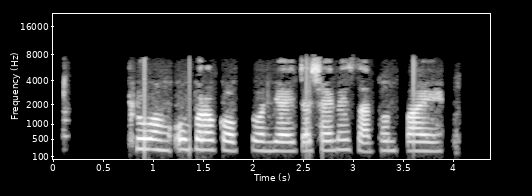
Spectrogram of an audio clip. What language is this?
Thai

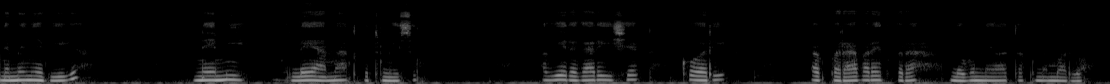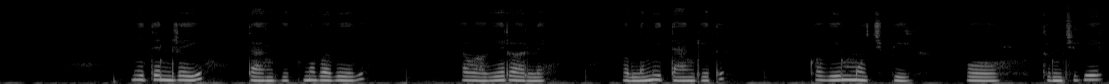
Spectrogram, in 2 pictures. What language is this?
Kalenjin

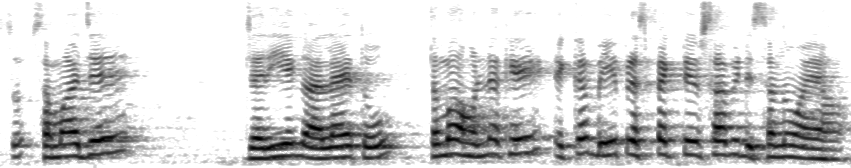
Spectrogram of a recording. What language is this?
Sindhi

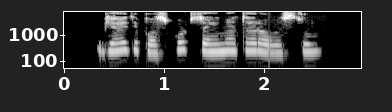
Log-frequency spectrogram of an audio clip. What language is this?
Pashto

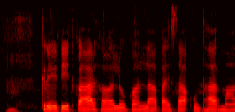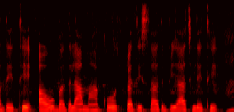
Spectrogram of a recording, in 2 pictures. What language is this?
Chhattisgarhi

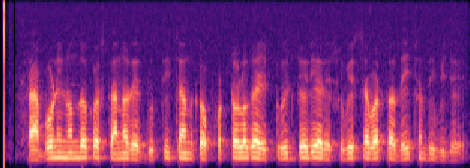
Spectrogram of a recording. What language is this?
Odia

